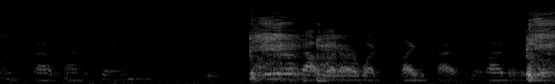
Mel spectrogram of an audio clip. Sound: coughs

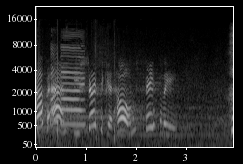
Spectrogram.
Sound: woman over P.A

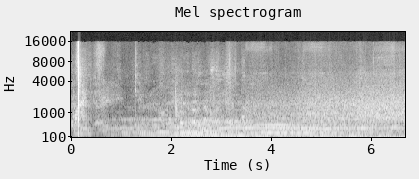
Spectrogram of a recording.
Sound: people murmuring

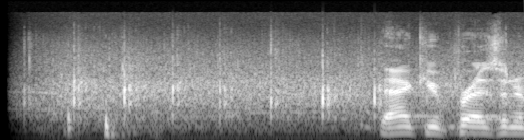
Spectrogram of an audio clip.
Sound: audience cheering

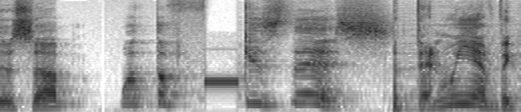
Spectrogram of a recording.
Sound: beep

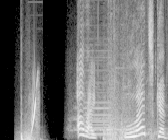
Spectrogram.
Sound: car horn; crash

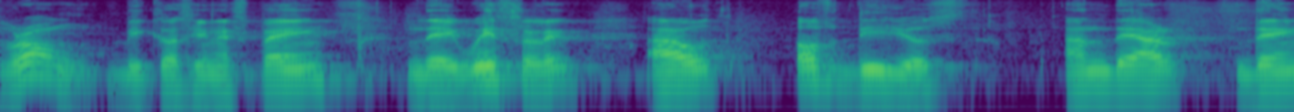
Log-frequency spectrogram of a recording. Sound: speaking Spanish

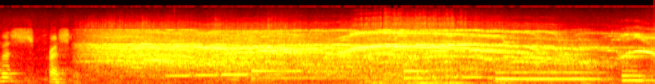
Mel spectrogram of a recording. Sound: audience screaming and cheering

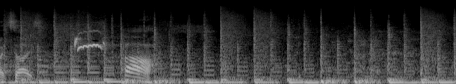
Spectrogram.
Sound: whistle blows

